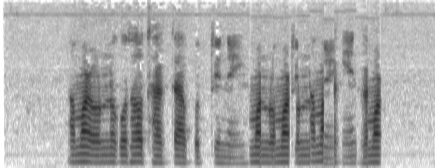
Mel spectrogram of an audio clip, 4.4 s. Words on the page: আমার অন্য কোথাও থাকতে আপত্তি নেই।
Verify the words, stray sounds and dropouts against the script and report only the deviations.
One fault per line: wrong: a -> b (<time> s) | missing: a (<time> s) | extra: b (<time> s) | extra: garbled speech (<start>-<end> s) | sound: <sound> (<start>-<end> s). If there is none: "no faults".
extra: garbled speech (2.5-3.8 s)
